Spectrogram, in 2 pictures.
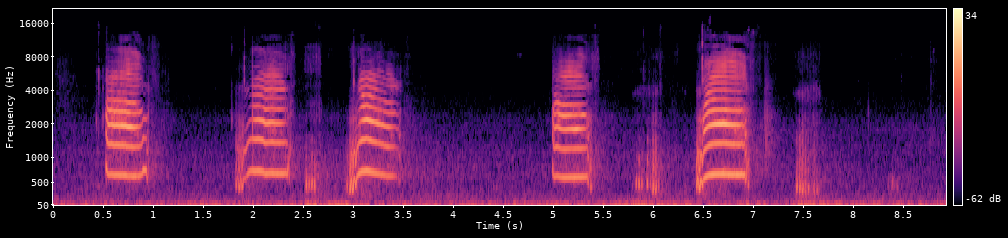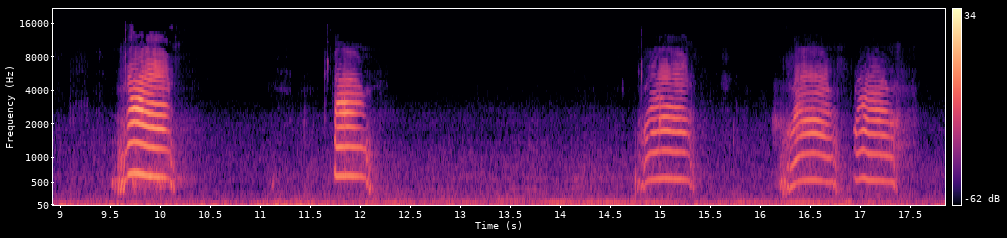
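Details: Cat meowing repeatedly: about a dozen brief, bright meows, some paired closely, others spaced one to three seconds apart, each rising then dropping slightly, over a quiet low hum.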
